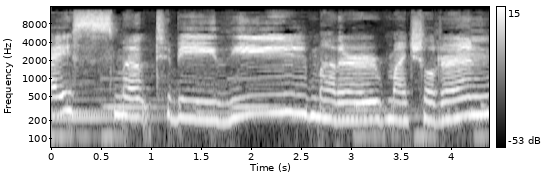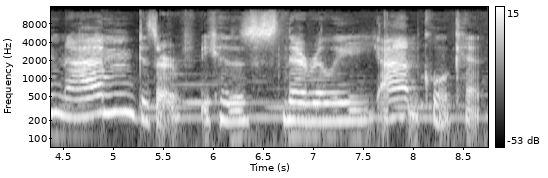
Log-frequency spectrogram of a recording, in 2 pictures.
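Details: Adult woman with congenital cerebral palsy affecting motor functions, with right-sided weakness and pain, producing a severe stutter as a result; stuttering.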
